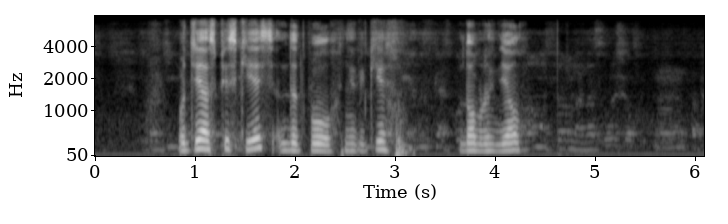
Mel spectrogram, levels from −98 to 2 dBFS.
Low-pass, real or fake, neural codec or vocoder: 7.2 kHz; fake; autoencoder, 48 kHz, 128 numbers a frame, DAC-VAE, trained on Japanese speech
